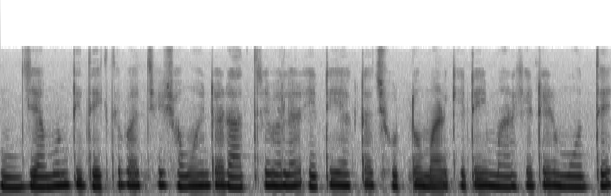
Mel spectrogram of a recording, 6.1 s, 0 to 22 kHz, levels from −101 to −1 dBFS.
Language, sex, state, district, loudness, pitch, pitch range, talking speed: Bengali, female, Odisha, Malkangiri, -14 LUFS, 230 Hz, 215-240 Hz, 135 wpm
